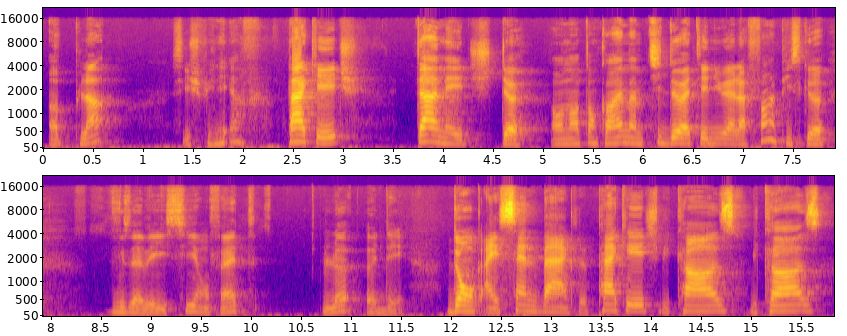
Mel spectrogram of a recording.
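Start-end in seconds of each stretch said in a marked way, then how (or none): 2.4-4.8 "package" and "damaged" said loudly with a short i in the last syllable; short i endings. Shown as a demonstration. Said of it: "Ce qui nous donne". 12.3-15.7 "I sent back the package because" read slowly, stress on "back" and "pack"; stressed model sentence. Shown as a demonstration. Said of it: "faites bien l'accentuation ici".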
